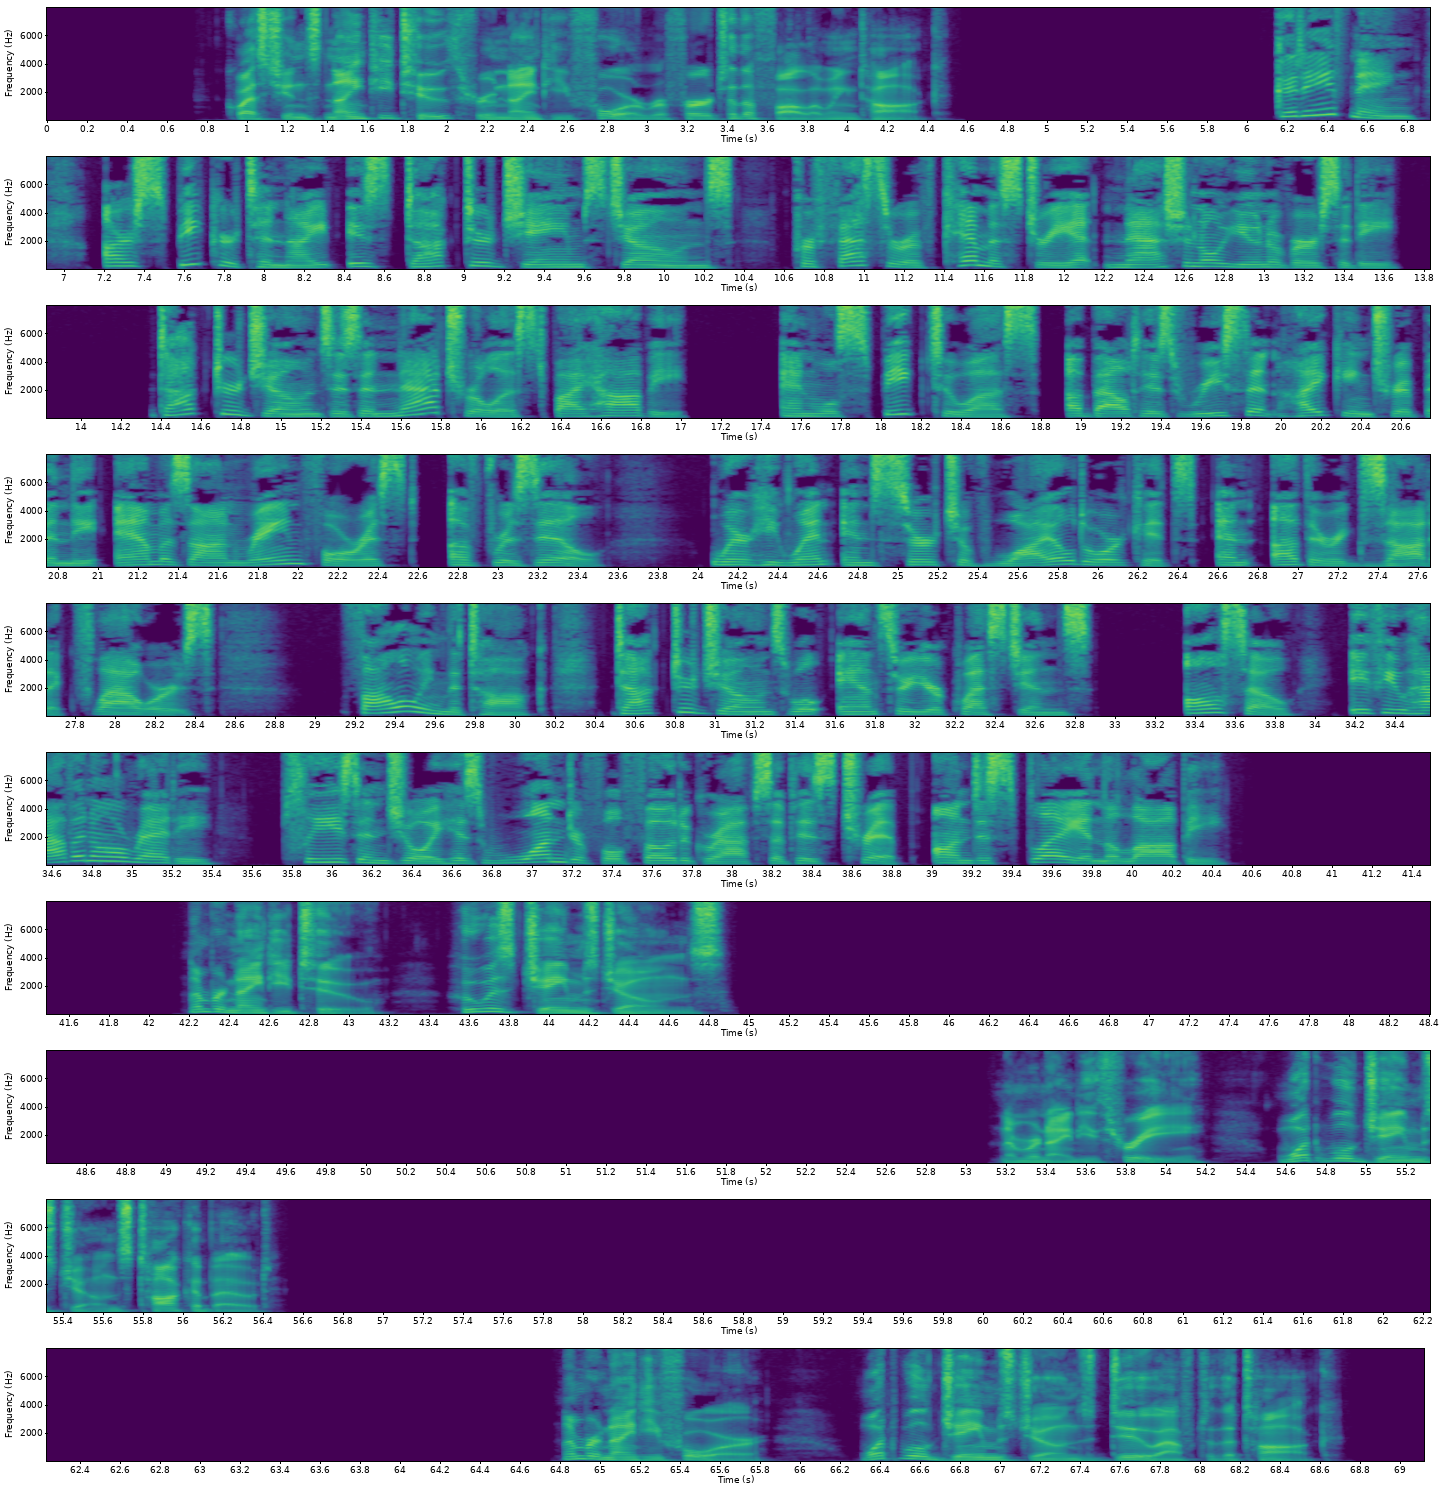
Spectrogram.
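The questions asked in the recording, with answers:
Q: Who is James Jones?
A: A chemistry professor.

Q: What will James Jones talk about?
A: His hiking trip in the Amazon rainforest.

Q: What will James Jones do after the talk?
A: Answer questions.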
